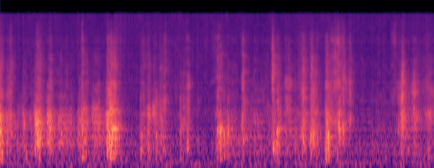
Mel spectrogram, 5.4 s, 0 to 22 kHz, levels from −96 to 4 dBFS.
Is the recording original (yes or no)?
no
